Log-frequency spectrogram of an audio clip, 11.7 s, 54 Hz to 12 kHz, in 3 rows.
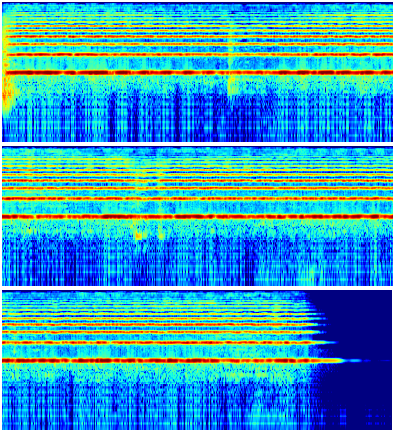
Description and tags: One-shot from Versilian Studios Chamber Orchestra 2: Community Edition sampling project.
Instrument family: Strings
Instrument: Viola Section
Articulation: vibrato sustain
Note: F#5
Midi note: 79
Midi velocity (center): 95
Microphone: 2x Rode NT1-A spaced pair, sE2200aII close
Performer: Brendan Klippel, Jenny Frantz, Dan Lay, Gerson Martinez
